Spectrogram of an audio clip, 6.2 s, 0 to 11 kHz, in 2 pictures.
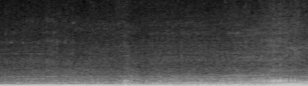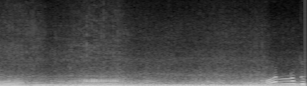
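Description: A Honda Titan 150 converted to a V-twin engine cruises on a highway, its loud steady engine drone and wind rumble rising and falling slightly with throttle, while someone talks excitedly over it.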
